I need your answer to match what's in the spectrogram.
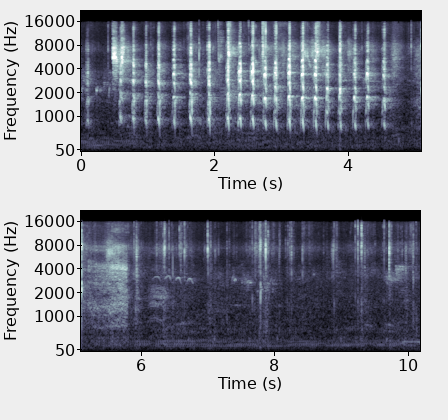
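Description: A black francolin gives a fast run of about twenty harsh, grating notes over four seconds, then falls quiet against background noise with a few scattered notes.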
